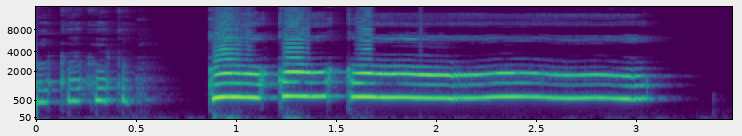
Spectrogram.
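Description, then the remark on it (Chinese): A rooster crows, the one kept of two caught chickens after the other was killed: a few short clucking notes, a brief pause, then a loud, choppy rise into one long, strained, high-pitched call that holds steady for over a second before cutting off. “不久呢，留的这只打鸣了。”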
